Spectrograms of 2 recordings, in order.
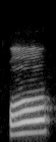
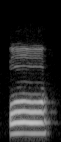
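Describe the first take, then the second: The two takes are said the same way.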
